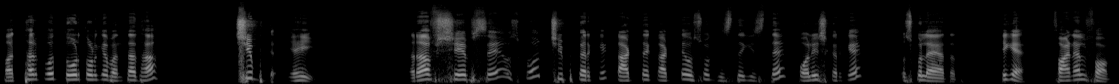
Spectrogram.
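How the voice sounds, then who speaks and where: A man's voice: high voice, lively intonation, moderate pace, sharp tone, no room sound. A young male teacher giving a classroom lecture, often asking students questions and checking that they understand. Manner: questions students, addresses them as beta.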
